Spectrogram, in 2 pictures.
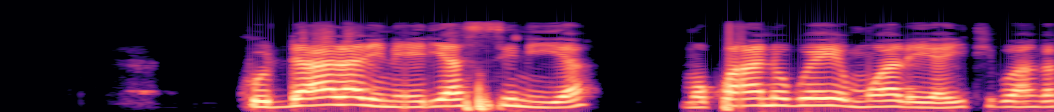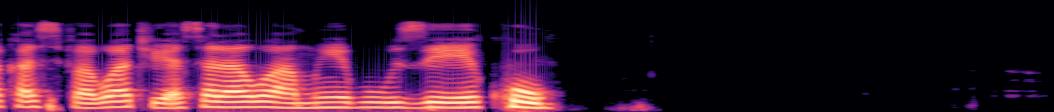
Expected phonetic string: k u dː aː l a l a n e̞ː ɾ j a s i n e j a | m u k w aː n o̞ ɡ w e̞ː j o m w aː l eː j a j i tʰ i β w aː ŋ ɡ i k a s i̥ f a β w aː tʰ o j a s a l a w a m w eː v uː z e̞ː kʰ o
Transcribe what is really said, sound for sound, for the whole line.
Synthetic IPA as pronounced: k u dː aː l a l i n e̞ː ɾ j a s i n i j a | m u k w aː n o̞ ɡ w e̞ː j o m w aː l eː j a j i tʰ i β w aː ŋ ɡ a k a s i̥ f a β w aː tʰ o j a s a l a w a m w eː β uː z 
